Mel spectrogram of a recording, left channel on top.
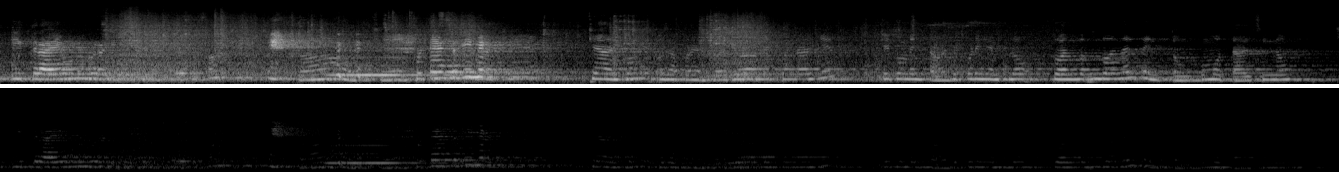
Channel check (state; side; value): quieter; right; 32.0 dB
